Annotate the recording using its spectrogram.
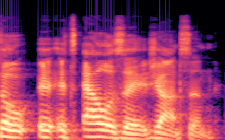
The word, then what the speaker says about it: Alize Johnson: It's Alize Johnson is how you pronounce it.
